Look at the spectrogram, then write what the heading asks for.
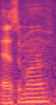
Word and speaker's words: Asimov: or ASMR but like I'm pretty sure Isaac Asimov is pronounced Asimov I don't know the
